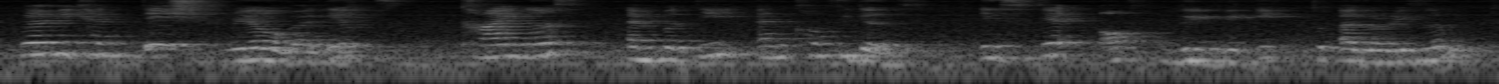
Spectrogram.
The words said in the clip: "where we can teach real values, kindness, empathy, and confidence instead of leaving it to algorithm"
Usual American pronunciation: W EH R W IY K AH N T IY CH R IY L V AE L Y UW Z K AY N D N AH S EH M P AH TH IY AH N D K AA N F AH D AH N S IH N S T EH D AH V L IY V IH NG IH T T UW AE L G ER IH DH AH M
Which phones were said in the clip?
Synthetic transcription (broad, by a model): W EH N W IY K AH N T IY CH R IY L W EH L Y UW S K AY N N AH S EH M P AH T IY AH N K AA N F AH D AH N S IH N S T EH D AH F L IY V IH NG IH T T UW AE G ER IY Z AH M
